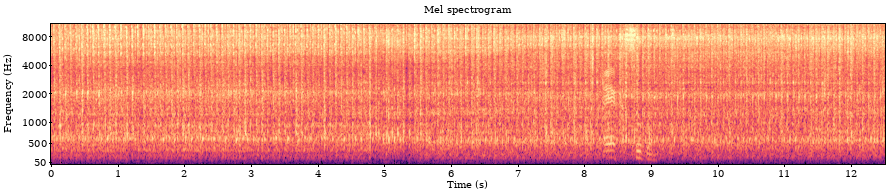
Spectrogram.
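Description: Homemade wood-fired hot-air Stirling engine running unloaded, giving a steady, rapid mechanical clatter from its pistons and crank. A brief falling tone sounds about eight and a half seconds in.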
